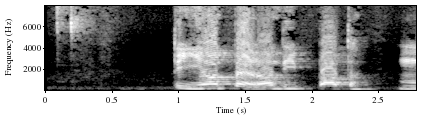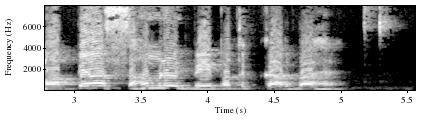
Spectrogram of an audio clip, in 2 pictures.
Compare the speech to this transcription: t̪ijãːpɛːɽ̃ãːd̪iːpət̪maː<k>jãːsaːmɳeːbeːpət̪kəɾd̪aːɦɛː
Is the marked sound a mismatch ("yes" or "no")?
yes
